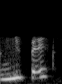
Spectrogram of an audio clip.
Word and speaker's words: NUPES: Finalement, j'ai décidé de dire NUPES pour qu'on NUPES. entende le E de l'écologie et le S de social.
